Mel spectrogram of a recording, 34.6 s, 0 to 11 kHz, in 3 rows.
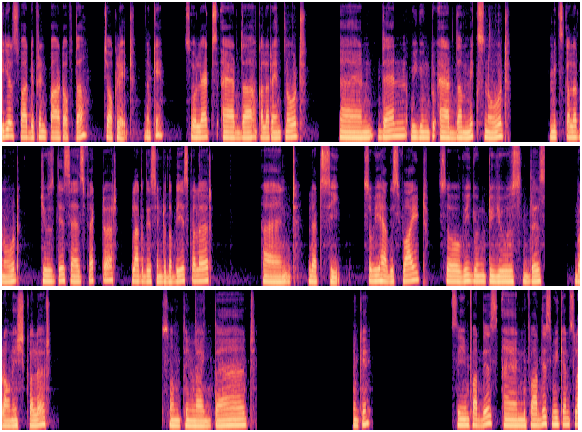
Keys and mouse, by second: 1.8 middle click, 2.6 middle click, 3.5 ctrl+h, 3.8-6.3 drag, 6.5 click, 7.1 click, 8.2 middle click, 9.1-11.5 drag, 12.1 click, 12.6 click, 13.5 middle click, 14.0-14.7 drag, 15.0 click, 16.5 drag, 16.9 middle click, 19.6 middle click, 30.9 click, 33.2 click.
